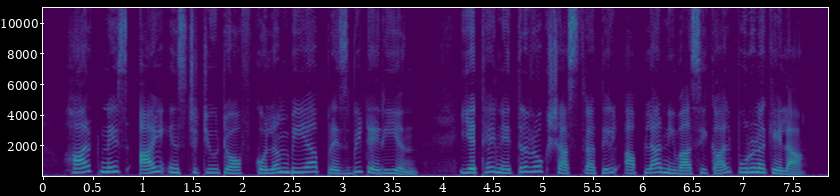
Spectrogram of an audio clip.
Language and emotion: Marathi, neutral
